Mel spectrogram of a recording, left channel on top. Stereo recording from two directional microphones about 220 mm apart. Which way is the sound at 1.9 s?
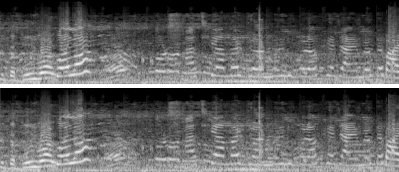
Centre (ahead or behind).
